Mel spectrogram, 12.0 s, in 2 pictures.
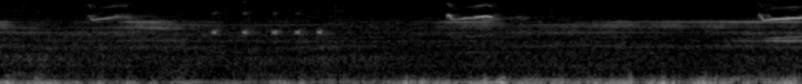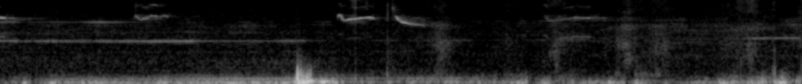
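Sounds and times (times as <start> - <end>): bird chirping: 0.6 - 2.6, 3.2 - 12.0
low microphone rumble: 6.2 - 12.0.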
